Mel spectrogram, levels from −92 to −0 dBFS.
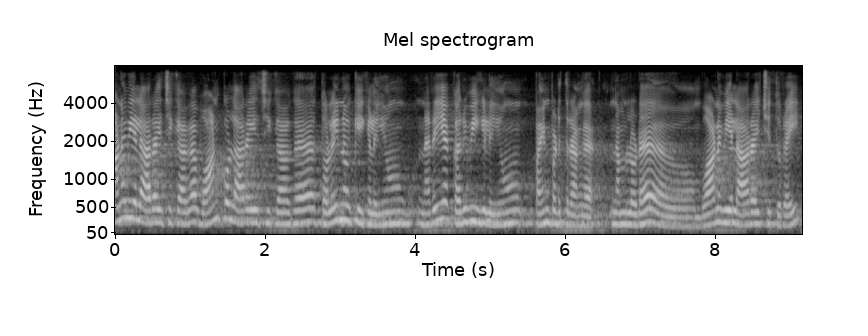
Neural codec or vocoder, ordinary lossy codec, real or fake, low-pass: none; none; real; 7.2 kHz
